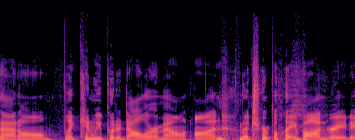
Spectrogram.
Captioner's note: laughter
